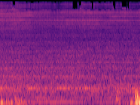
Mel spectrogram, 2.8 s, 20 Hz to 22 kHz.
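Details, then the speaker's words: Dell PowerEdge R720 machine-learning server (NVIDIA P100 and P40 build) booting, phone right up against the noisiest part at the back: loud steady fan roar with even low hum, no rattle; normal boot fan noise. "the main part of the noise is coming from there just can hear it now it's uh just booting the fan noise"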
